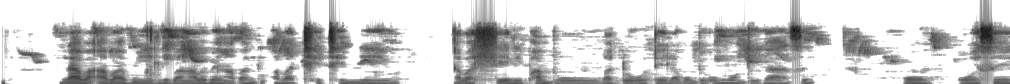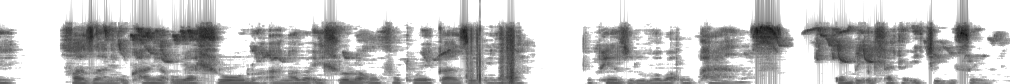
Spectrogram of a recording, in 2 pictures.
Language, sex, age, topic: North Ndebele, female, 36-49, health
